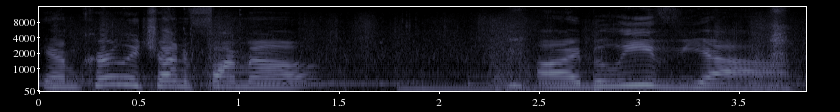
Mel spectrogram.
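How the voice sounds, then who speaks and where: With game music in the background, a streamer talks through gameplay live and casually, muttering, repeating himself, and dropping the occasional offhand curse. The voice is medium-pitched, expressive, and a little slow.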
